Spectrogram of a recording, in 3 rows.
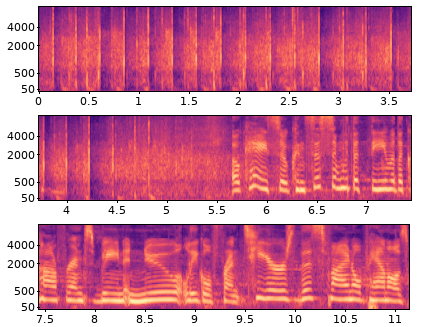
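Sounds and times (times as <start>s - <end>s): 
audience applause: 0.0s - 5.6s
speech: 5.6s - 11.1s.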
